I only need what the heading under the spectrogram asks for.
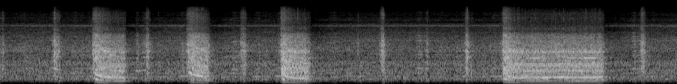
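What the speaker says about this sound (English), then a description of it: "I know that sound sounds scary, but it's the Vitamix working." A Vitamix blender roars in short, loud bursts, revving hard for about a second each, with quiet gaps between and one longer grinding run.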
